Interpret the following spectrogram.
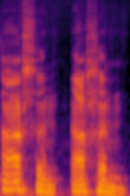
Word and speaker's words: Aachen: I'm not sure if it's a Shen or is it Aachen, because you know, German pronunciation and stuff. Germany looks so strong. Yes it does. Yes it does. One hit wonder for sure. Yeah. Second one was perfect. Okay, it's Aachen.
